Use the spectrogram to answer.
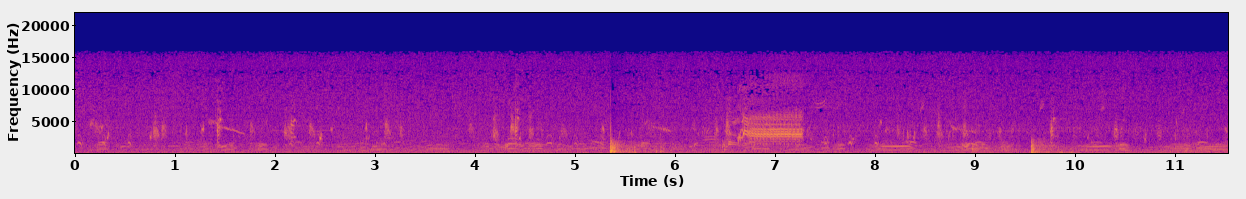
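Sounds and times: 
busy outdoor bird chorus: 0.0s - 11.5s
flock of geese honking at sunrise: 0.0s - 11.5s
steady whine: 0.0s - 11.5s
sharp loud pops: 5.3s - 6.0s, 9.6s - 10.0s.

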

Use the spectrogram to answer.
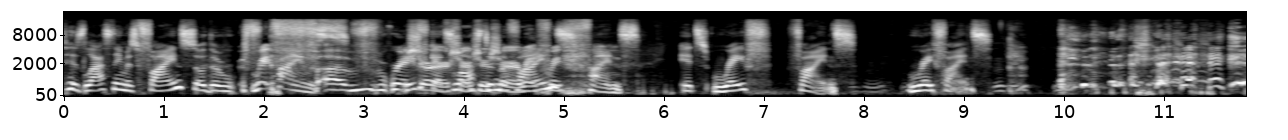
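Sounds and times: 
speech: 0.0s - 11.8s
person coughing and choking on a breath: 9.4s - 11.8s.

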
